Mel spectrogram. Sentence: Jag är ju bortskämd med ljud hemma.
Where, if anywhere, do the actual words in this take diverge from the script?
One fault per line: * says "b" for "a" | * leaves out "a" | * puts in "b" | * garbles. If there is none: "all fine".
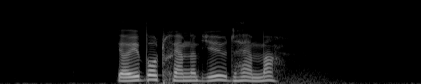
all fine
